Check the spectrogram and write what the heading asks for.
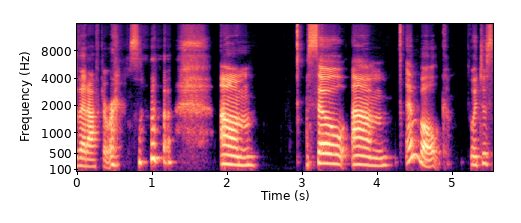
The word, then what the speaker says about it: Imbolc: kind of wanted to focus energetically speaking on imul um which is officially tomorrow so um and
